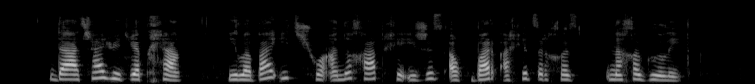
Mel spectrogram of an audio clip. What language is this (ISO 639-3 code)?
abk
